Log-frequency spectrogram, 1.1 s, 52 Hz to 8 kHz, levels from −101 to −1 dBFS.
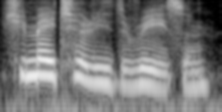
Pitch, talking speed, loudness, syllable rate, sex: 205 Hz, 325 wpm, -17 LUFS, 6.9 syllables/s, female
